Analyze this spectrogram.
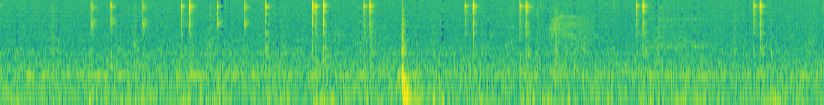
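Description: Computer mouse clicking irregularly, about a dozen faint clicks, over a low steady hum, with one soft low thump about five seconds in.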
